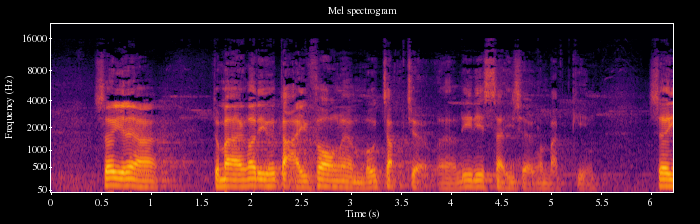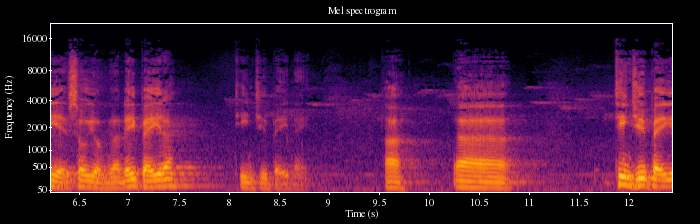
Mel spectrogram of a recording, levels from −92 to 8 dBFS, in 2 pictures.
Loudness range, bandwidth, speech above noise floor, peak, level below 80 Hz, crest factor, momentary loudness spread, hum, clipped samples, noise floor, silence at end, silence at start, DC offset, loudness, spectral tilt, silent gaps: 6 LU; 13 kHz; 30 dB; 0 dBFS; -48 dBFS; 16 dB; 19 LU; none; under 0.1%; -45 dBFS; 0 s; 0.45 s; under 0.1%; -16 LUFS; -5.5 dB/octave; none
